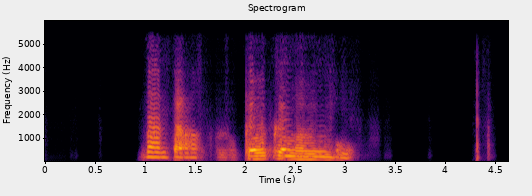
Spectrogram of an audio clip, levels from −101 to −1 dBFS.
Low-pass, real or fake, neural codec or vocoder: 5.4 kHz; fake; codec, 16 kHz, 0.5 kbps, FreqCodec, smaller model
